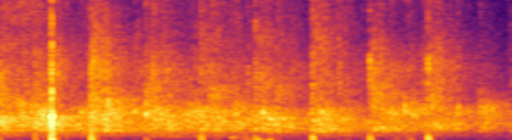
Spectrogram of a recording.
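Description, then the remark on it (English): An audience claps together, a dense, steady patter of many hands with a few sharper individual claps standing out. It holds at an even, moderate loudness throughout, with no voices. “That'll hopefully make a point for us, but let's give them a clap.”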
